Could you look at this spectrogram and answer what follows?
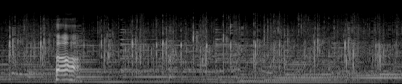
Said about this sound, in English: Come on, if you are thankful for all the benefits, come on, it's time to rejoice. It's time to clap our hands unto the Lord.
